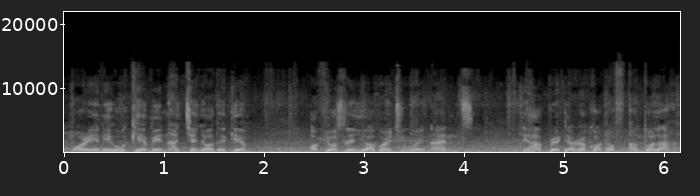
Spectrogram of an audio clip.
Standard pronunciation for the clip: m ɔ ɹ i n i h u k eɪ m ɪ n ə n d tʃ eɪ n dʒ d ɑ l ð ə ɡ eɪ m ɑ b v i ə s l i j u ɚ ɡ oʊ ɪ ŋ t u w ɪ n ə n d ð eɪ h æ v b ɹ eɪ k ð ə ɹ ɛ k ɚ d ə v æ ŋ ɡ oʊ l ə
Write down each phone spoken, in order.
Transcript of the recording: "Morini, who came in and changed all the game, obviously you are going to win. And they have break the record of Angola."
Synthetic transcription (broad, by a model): m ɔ ɹ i n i h u k eɪ m ɪ n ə n tʃ eɪ n dʒ ɑ l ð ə ɡ eɪ m ɑ b v i ə s l i j u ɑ ɡ oʊ ɪ ŋ t u w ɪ n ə n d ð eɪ h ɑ v b ɹ eɪ k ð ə ɹ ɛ k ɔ d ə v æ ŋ ɡ oʊ l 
